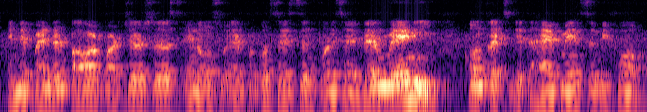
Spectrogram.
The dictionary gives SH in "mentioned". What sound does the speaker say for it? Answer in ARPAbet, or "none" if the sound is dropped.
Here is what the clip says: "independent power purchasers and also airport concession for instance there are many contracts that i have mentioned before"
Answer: S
